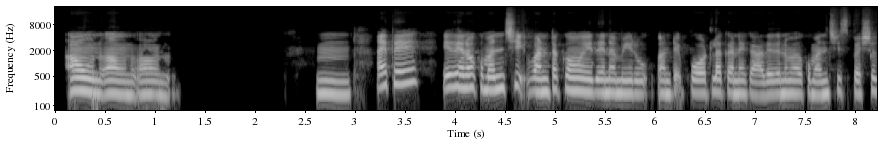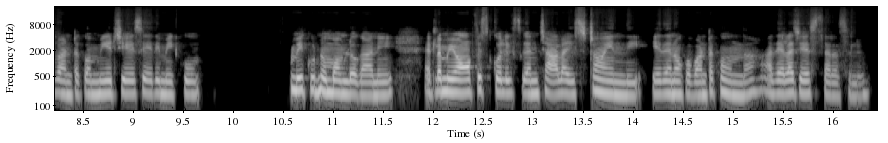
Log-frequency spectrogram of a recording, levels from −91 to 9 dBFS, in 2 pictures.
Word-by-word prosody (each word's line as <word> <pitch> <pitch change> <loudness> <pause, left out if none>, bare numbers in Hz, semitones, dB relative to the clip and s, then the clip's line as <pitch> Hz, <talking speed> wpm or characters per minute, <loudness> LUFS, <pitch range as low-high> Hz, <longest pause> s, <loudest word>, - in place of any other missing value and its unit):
అవును. 220 -3 +5
అవును. 190 -2 0
అవును. 185 -2 -4 1.4
హ్మ్. 195 -2 -1 0.4
అయితే 320 +3 +3 0.5
ఏదైనా 270 -1 +5
ఒక 265 - -7
మంచి 260 +5 +2 0.2
వంటకం 230 +2 +2
ఏదైనా 205 0 0
మీరు 195 -1 -2 0.2
అంటే, 195 - -3
పాట్‌లకనే 200 -1 0
కాదు. 175 0 -2
ఏదైనా 195 0 -1
ఒక 195 - -8
మంచి 195 +3 -3
స్పెషల్ 205 +2 -2
వంటకం, 190 0 -3
మీరు 195 -1 +1
చేసేది 195 0 -2
మీకు 185 +1 -5 1.1
మీ 230 - +7
కుటుంబంలో 205 -4 +3
గాని, 180 0 -1 0.4
అట్లా 205 +3 +3
మీ - - +7
ఆఫీస్ 215 +2 +1
కొలీగ్స్ 200 -1 -1
గాని 195 0 0
చాలా 185 +1 +3
ఇష్టమైయింది. 190 -4 +1 0.2
ఏదైనా 190 0 +1
ఒక 185 - -5
వంటకం 210 +4 -2
ఉందా? 180 +3 -3 0.2
అది 195 - -1
ఎలా 200 - +3
చేస్తారసలు? 175 -3 -6
195 Hz, 140 wpm, -24 LUFS, 190-210 Hz, 1.4 s, మీ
